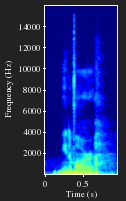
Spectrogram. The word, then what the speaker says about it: Myanmar: myanmar myanmar thank you their um their genocide that happened in 2018 yeah.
